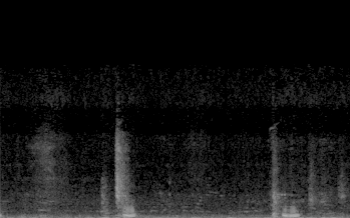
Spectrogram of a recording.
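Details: Domestic cat snoring quietly: two soft, rasping breath sounds about two seconds apart, each a brief fluttering snore, against a low steady background hum.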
